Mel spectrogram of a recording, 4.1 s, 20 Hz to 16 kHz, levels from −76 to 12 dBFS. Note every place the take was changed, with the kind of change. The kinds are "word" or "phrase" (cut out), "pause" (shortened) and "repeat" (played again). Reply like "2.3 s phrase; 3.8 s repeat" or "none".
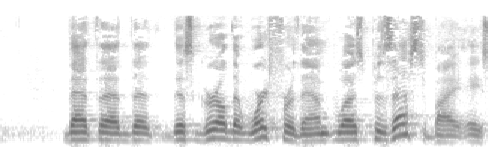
1.3 s pause

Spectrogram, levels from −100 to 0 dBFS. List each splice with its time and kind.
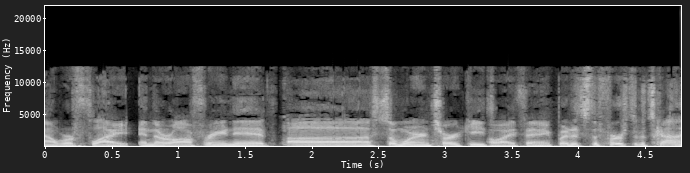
1.7 s word; 3.3 s phrase

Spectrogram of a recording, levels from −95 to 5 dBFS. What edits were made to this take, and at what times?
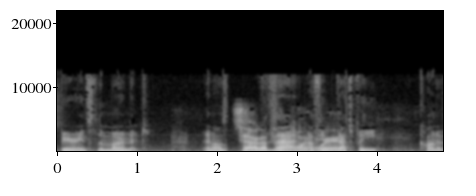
2.1 s word; 3.7 s word

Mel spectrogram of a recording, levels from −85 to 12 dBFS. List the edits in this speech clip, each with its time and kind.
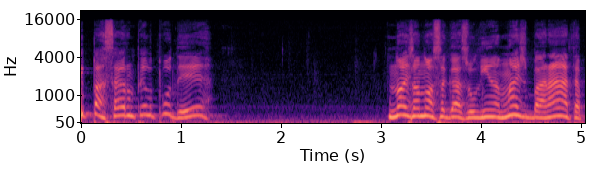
3.3 s word

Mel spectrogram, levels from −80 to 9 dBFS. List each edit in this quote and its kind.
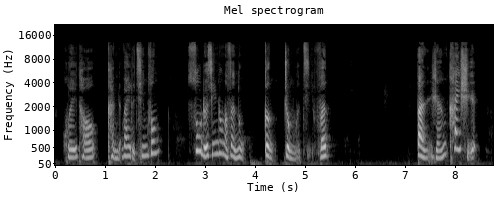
1.3 s word

